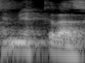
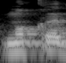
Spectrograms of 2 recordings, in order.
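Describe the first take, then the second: First: The name is said as Mikraz. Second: The name is said as Mukred. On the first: The speaker calls it right. "মিকরাজ হবে নামটা" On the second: The speaker calls it wrong. "এখানে বইয়ে মুকরেদ লেখা আছে"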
